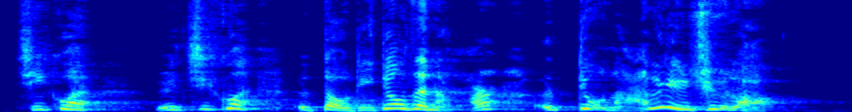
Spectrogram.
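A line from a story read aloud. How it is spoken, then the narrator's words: Anxious loud shouting. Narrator (Chinese): 啄木鸟在着急的大声嚷嚷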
